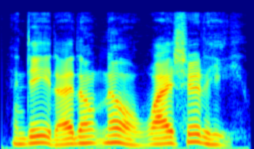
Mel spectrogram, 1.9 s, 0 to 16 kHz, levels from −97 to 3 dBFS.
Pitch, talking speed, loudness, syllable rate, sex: 140 Hz, 190 wpm, -19 LUFS, 4.9 syllables/s, male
